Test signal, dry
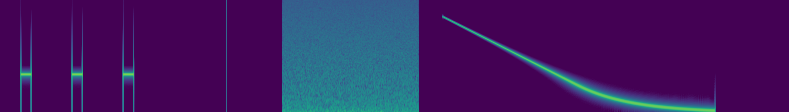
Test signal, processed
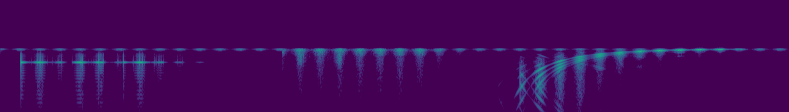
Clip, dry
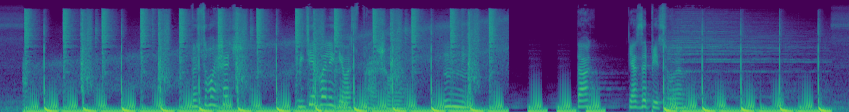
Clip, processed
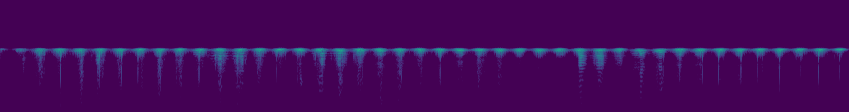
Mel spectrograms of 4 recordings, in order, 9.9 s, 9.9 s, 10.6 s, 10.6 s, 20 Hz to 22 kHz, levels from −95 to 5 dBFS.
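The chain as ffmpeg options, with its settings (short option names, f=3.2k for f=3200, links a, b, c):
-filter_complex "[0:a]highpass=f=67:p=1,acrossover=split=150 2100:gain=0.1 1 0.224[a][b][c];[a][b][c]amix=inputs=3:normalize=0,asplit=2[d][e];[e]aecho=0:1:110.8|204.1|265.3:0.708|0.708|0.355[f];[d][f]amix=inputs=2:normalize=0,asubboost=boost=7:cutoff=180,acompressor=threshold=-29dB:ratio=2.5:attack=0.11:release=70:knee=1:detection=peak,aeval=exprs='val(0)+0.00398*(sin(2*PI*60*n/s)+sin(2*PI*2*60*n/s)/2+sin(2*PI*3*60*n/s)/3+sin(2*PI*4*60*n/s)/4+sin(2*PI*5*60*n/s)/5)':c=same,adynamicsmooth=sensitivity=2:basefreq=1.5k,afwtdn=0.0158,asplit=2[g][h];[h]adelay=172,lowpass=f=2.2k:p=1,volume=-15dB,asplit=2[i][j];[j]adelay=172,lowpass=f=2.2k:p=1,volume=0.39,asplit=2[k][l];[l]adelay=172,lowpass=f=2.2k:p=1,volume=0.39,asplit=2[m][n];[n]adelay=172,lowpass=f=2.2k:p=1,volume=0.39[o];[i][k][m][o]amix=inputs=4:normalize=0[p];[g][p]amix=inputs=2:normalize=0,lowpass=f=3.1k:t=q:w=0.5098,lowpass=f=3.1k:t=q:w=0.6013,lowpass=f=3.1k:t=q:w=0.9,lowpass=f=3.1k:t=q:w=2.563,afreqshift=-3700,aeval=exprs='val(0)*pow(10,-38*(0.5-0.5*cos(2*PI*4*n/s))/20)':c=same,volume=-4.5dB"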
